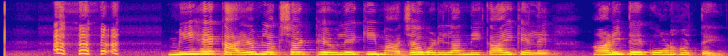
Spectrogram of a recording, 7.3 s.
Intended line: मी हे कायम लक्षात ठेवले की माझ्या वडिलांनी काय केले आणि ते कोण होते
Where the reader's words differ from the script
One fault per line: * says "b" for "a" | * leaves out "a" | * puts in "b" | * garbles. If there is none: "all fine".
all fine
